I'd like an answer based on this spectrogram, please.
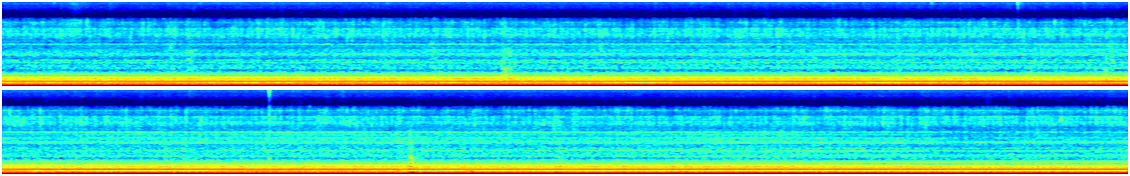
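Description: A steady low electrical hum, even and unchanging throughout, with a faint click about seven seconds in and another about twenty seconds in.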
